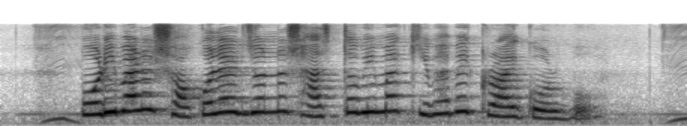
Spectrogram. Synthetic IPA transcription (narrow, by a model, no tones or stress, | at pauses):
poɾibaɾeʃɔkoleɾd͡ʑonːoʃast̪ʰobimakibʱabekɾɔekoɾbo̰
